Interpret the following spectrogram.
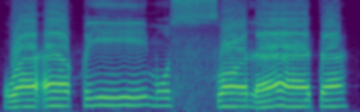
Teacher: ada alif lam kita namakan dengan alif lam syamsiyah yaitu suaranya kita langsung ke huruf shadnya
